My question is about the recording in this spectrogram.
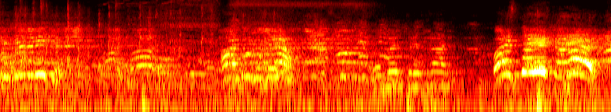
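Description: Young footballers' voices calling and shouting across the pitch during play, several at once, with a louder shout about five seconds in.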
